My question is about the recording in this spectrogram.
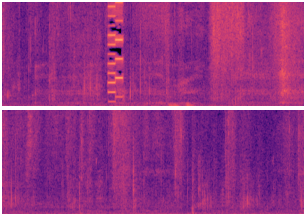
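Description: Footsteps pushing through long grass and weeds, with one short electronic beep about a second and a half in.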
